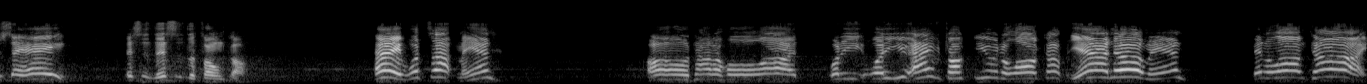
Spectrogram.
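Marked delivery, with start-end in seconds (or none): 10.7-13.7 hearty, full-throated, high, loud yelling. Acting out a phone call with someone not talked to in ages, yelling. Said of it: "I don't know why I'm yelling".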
